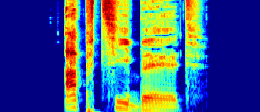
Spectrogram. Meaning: decal
- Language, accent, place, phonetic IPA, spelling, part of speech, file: German, Germany, Berlin, [ˈapt͡siːˌbɪlt], Abziehbild, noun, De-Abziehbild.ogg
